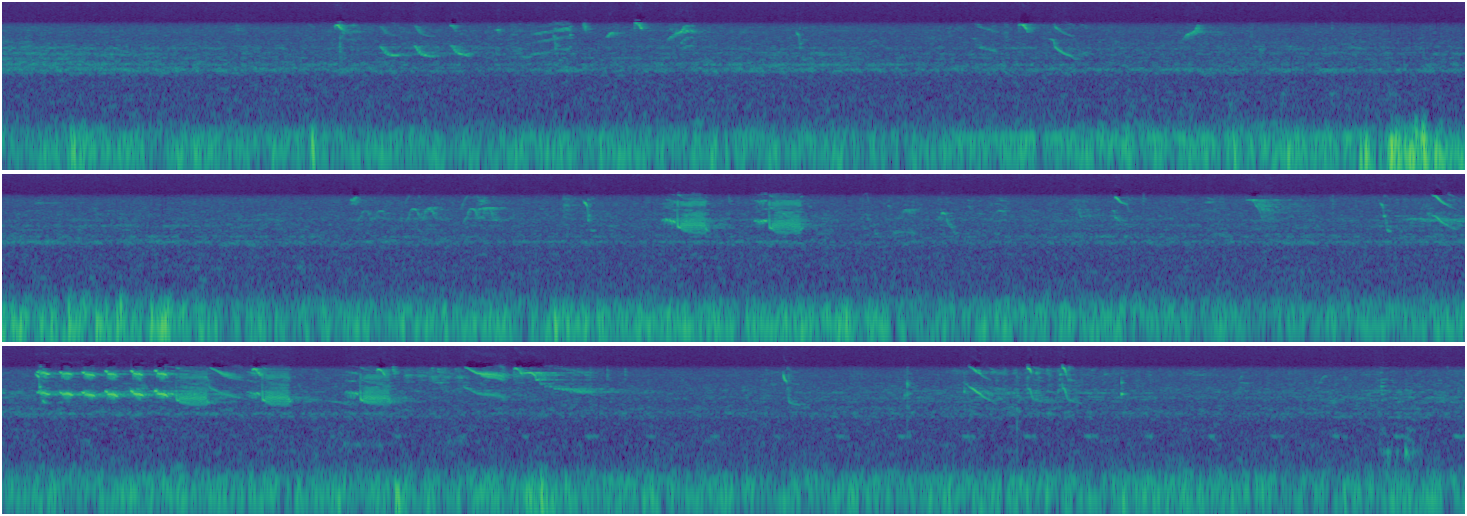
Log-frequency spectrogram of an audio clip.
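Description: Birds chirping and calling in scattered short bursts, busiest in the second half, over a low uneven rumble that swells about ten seconds in.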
